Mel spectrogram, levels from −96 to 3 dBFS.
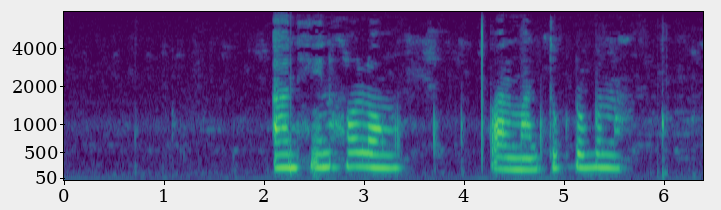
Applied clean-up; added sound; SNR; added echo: none; none; none; none.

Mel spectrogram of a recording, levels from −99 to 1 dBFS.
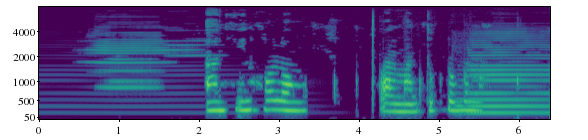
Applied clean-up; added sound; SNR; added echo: classical method spectral subtraction.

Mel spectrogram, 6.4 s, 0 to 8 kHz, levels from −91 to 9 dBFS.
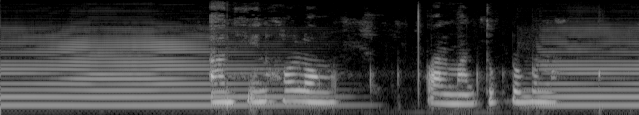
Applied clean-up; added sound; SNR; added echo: none; Wind instrument, woodwind instrument; 4 dB; none.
